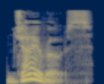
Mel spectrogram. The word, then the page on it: gyrose: British English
